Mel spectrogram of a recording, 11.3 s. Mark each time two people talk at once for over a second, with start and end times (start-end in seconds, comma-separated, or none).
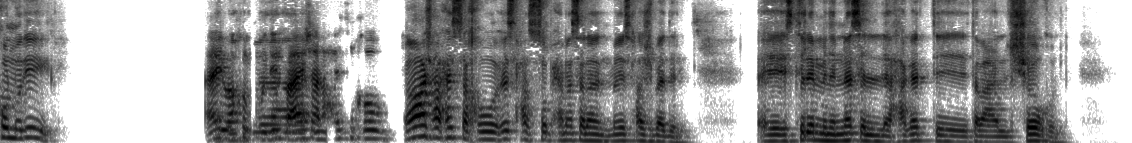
none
